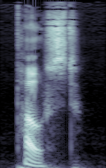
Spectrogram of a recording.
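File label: "post", American English; gcompris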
